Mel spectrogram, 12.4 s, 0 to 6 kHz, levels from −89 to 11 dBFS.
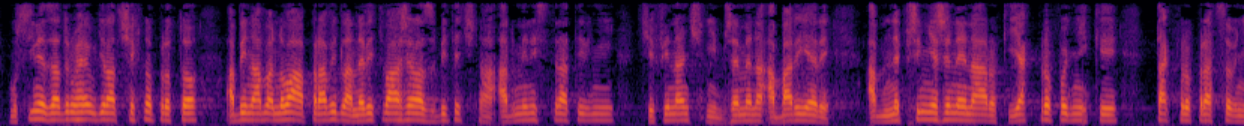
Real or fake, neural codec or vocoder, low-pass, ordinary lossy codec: real; none; 5.4 kHz; none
